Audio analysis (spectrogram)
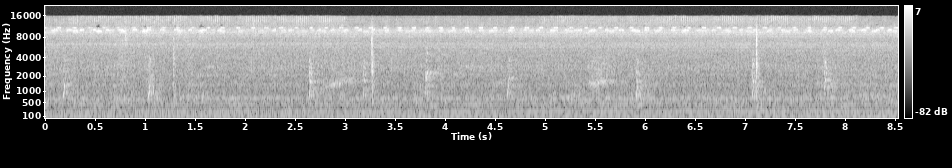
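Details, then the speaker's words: Solar tracker actuator run on a 7.5 Ah battery with polarity reversed to retract it: quiet steady low hum with faint constant whine and a few clicks as it slowly draws back in; actuator motor working normally. "Yeah, it's bringing it back in. And you can actually hear it humming a"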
